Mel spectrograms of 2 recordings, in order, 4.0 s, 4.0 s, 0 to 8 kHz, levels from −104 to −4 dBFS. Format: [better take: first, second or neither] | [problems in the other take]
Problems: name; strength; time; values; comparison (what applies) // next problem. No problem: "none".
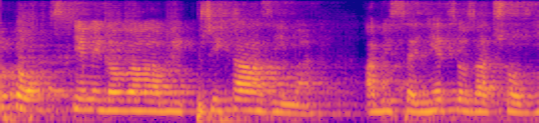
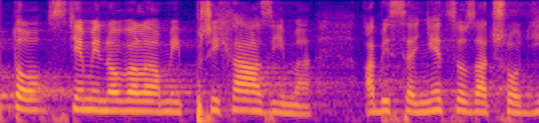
second | noise reduction (neural separator model SepFormer DNS4)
